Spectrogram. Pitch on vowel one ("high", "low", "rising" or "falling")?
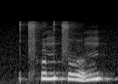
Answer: rising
